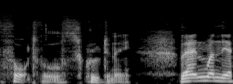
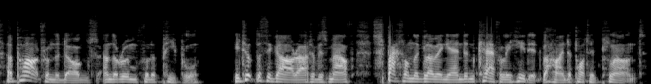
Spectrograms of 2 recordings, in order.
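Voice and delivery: ordinary delivery, nothing marked

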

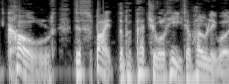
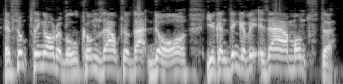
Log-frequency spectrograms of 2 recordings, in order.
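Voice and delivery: higher-pitched, lightly voiced dog; lightly voiced talking dog; 5 semitones higher than usual. Narrator voices the dog Gaspode.

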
